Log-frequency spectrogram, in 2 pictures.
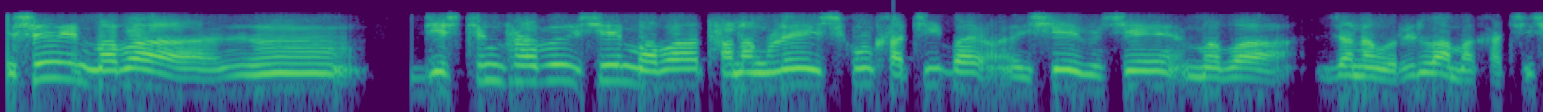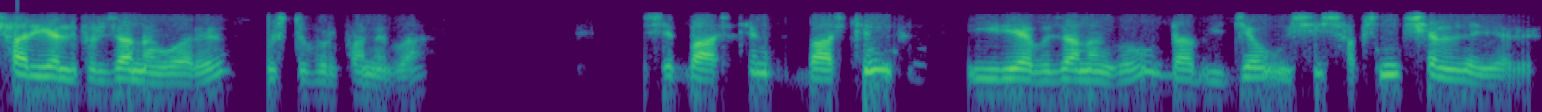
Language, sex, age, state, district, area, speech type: Bodo, male, 45-60, Assam, Chirang, rural, conversation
